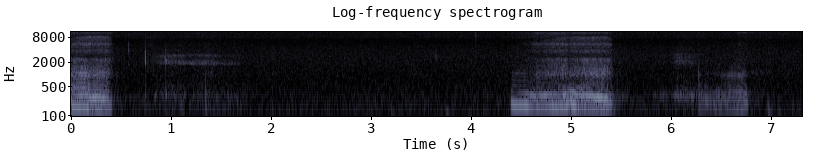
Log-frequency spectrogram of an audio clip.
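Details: Sleeping chihuahua: two harsh, buzzy snoring breaths with quiet room noise between them.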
